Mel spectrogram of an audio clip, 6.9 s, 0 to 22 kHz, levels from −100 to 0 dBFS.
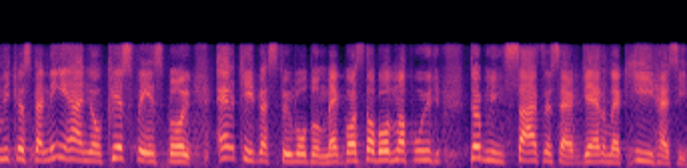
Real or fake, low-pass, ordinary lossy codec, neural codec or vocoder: fake; 7.2 kHz; none; codec, 16 kHz, 0.5 kbps, FunCodec, trained on Chinese and English, 25 frames a second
